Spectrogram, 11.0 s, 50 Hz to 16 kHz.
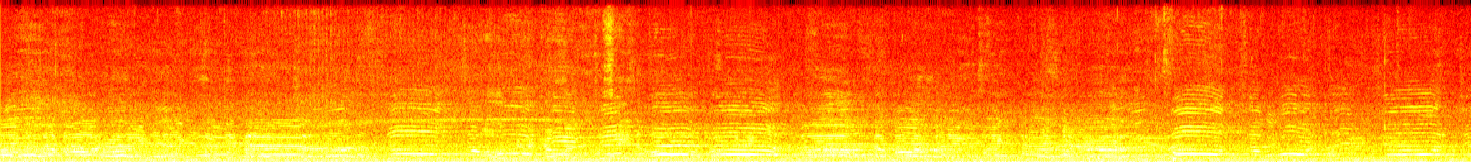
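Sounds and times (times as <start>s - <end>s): people talking in low voices: 0.0s - 11.0s.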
